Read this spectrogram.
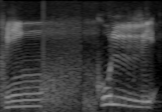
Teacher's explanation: Jadi cara dia tengah-tengah. Tahan lidah kita, ujung lidah kita supaya tidak capai kepada langit-langit. Kerana kalau kita capai langit-langit, dia akan jadi idgham.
